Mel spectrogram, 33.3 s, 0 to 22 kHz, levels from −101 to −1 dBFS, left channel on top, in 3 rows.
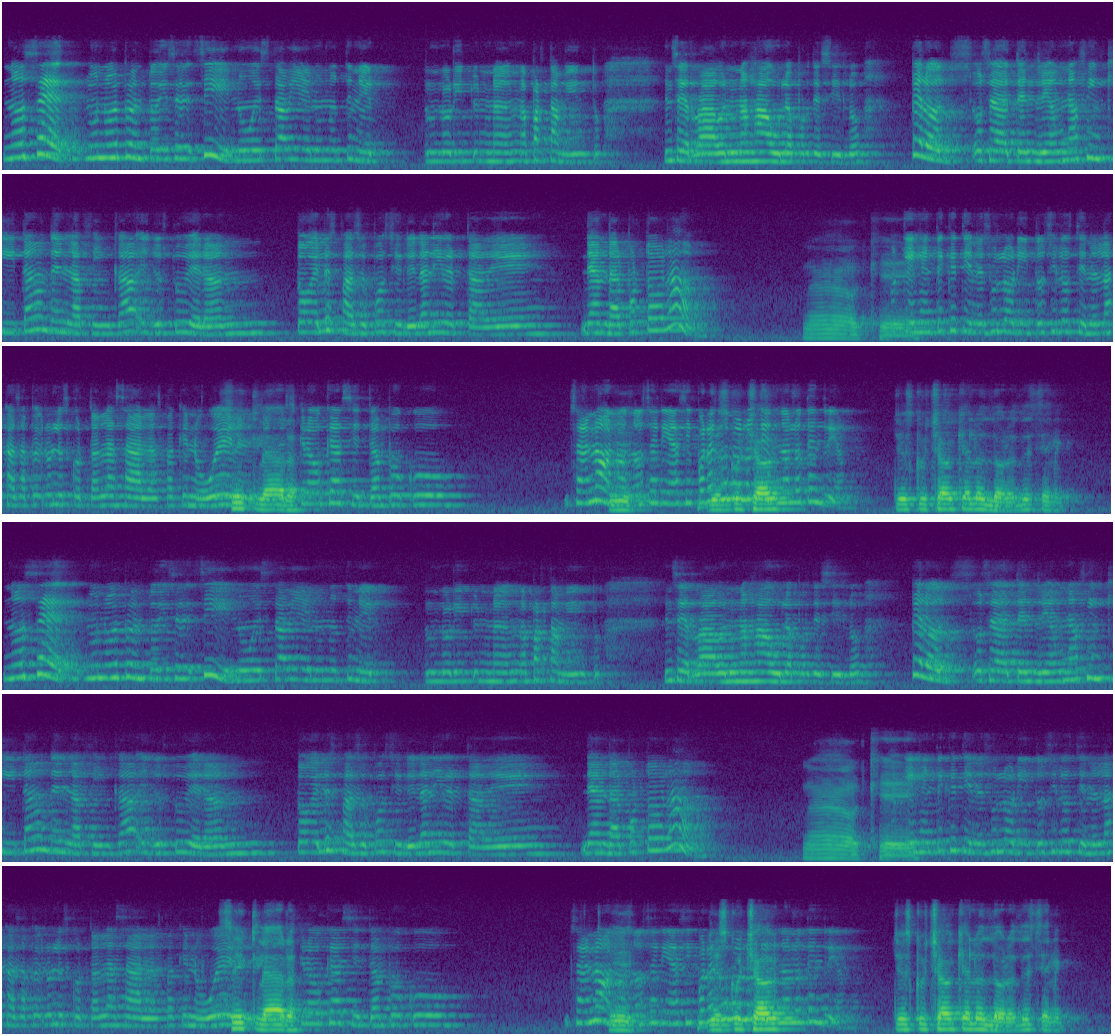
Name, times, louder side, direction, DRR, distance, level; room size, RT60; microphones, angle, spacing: voice 1, 0.0-3.8 4.2-8.8 9.1-13.8 14.1-16.6 16.9-18.1 20.0-26.8 27.8-30.6, left 2 dB, 40° left, 6 dB, 3.4 m, -36 dB
voice 2, 19.1-20.3 24.5-25.2 28.3-28.5 29.2-30.0 31.1-32.8, right 2 dB, 70° right, 13 dB, 1.4 m, -29 dB
24.5 x 15.5 x 9.0 m, 0.83 s
head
